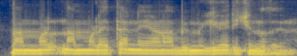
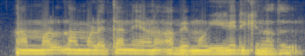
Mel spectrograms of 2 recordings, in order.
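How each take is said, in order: Both takes have the same delivery.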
